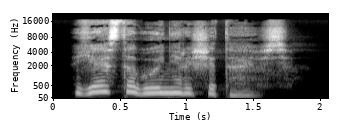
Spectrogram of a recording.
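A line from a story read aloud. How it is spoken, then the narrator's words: Sigh at the bill. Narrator (Russian): вздохнула я, увидев счет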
